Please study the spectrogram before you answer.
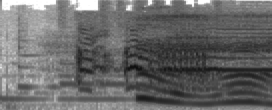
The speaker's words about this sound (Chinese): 哎，公鸡又叫我起床了吗？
